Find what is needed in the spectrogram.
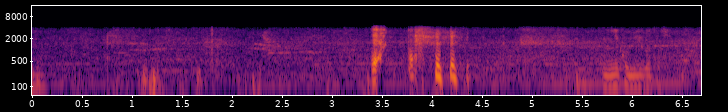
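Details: Several abrupt, sharp gulping hiccups close together from a man sitting in a park, amid outdoor background chatter.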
